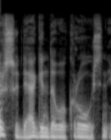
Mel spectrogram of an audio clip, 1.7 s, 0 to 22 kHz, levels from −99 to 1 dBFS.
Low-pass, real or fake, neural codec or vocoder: 14.4 kHz; real; none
